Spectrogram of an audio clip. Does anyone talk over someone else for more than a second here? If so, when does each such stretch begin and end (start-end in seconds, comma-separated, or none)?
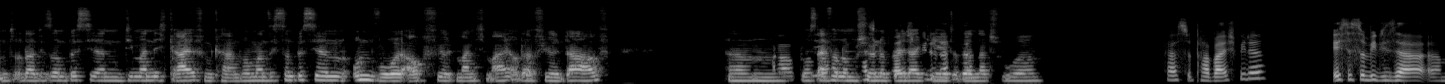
7.7-9.8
